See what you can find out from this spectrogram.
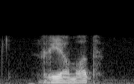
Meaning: very cold weather
- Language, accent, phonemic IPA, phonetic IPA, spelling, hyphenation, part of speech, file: Armenian, Eastern Armenian, /ʁiɑˈmɑtʰ/, [ʁi(j)ɑmɑ́tʰ], ղիամաթ, ղի‧ա‧մաթ, noun, Hy-ղիամաթ.ogg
